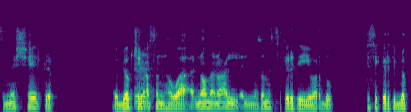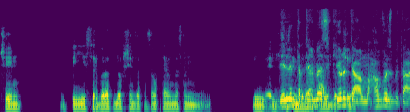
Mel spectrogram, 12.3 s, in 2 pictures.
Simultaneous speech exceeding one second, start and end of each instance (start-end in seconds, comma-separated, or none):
10.1-11.5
